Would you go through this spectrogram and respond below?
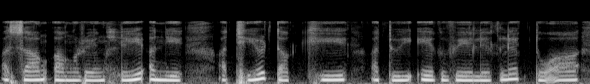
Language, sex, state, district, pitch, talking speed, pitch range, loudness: Mizo, female, Mizoram, Aizawl, 200 Hz, 180 wpm, 190-210 Hz, -13 LUFS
